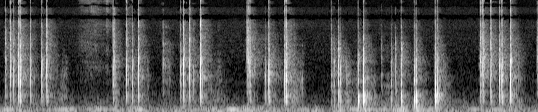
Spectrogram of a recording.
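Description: Long nails tap and scratch the top edge and lid of a closed, medium-size white cardboard gift box. Many quick, dry clicks land in irregular bursts, with soft papery scraping and a faint low hum between them.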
